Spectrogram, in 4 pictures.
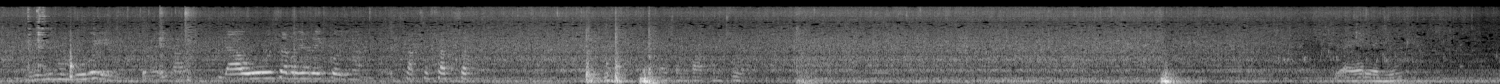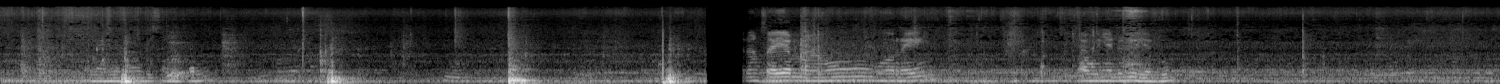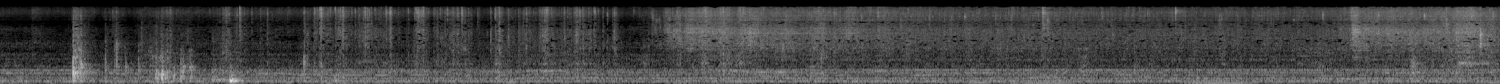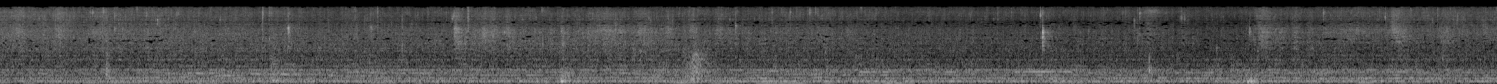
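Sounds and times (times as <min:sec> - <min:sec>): food sizzling in hot oil: 0:00.0 - 0:16.4, 0:32.4 - 0:59.9.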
